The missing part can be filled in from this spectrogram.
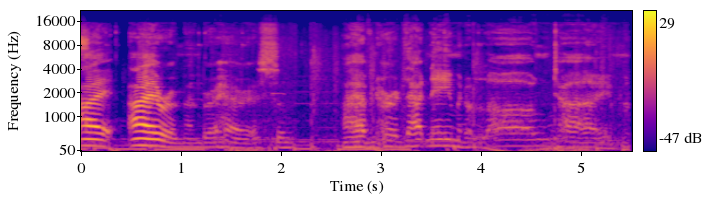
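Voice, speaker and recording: Over clear background music, a put-on character voice at a low-to-middle pitch speaks at a fairly slow pace. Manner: mystical, dreamy, wistful.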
